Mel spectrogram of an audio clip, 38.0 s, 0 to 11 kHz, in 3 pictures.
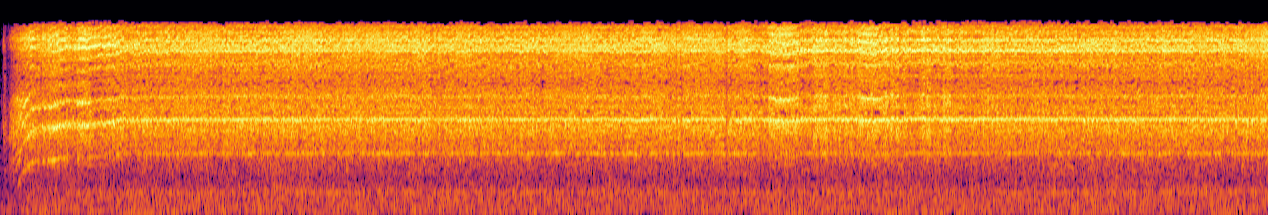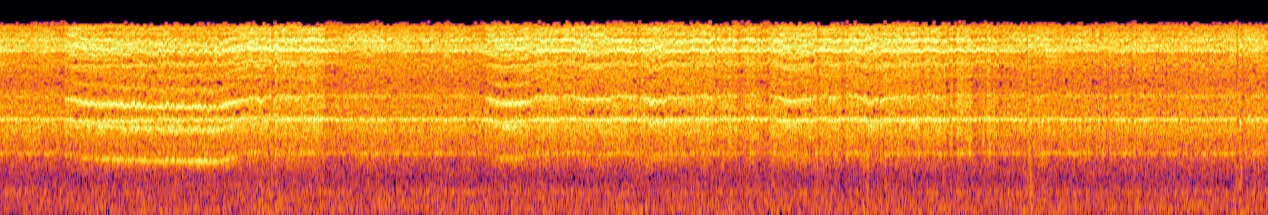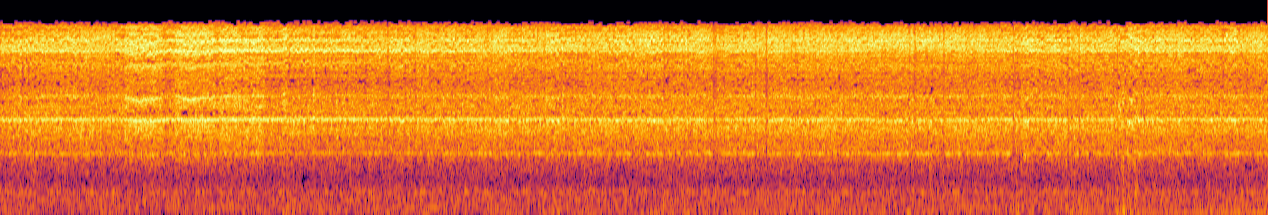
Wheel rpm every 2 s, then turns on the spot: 90, 230, 230, 230, 230, 230, 230, 220, 230, 230, 230, 230, 230, 230, 230, 230, 230, 230, 230.
none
